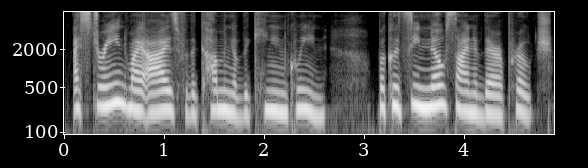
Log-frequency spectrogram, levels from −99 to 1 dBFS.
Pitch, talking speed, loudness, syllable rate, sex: 220 Hz, 245 wpm, -16 LUFS, 5.4 syllables/s, female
